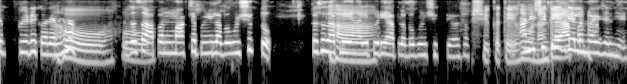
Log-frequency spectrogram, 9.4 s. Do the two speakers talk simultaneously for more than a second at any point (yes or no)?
no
